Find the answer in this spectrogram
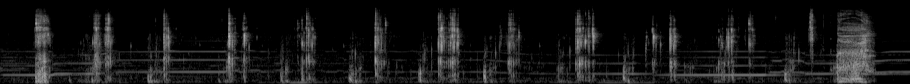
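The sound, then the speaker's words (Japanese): Someone eats bird's nest soup: many short, crisp chewing and biting sounds come in an irregular rhythm, with a longer rougher burst at the end. No one speaks. “これなんとツバメの巣のスープのようですね。じゃあちょっと早速いただいてみましょうかね。いただきます。”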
